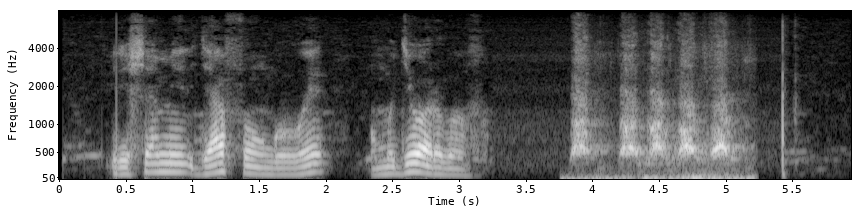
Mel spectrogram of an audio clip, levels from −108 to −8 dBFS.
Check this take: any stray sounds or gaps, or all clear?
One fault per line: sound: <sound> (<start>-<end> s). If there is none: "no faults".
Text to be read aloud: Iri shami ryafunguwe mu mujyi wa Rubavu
sound: bark (3.8-5.2 s)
